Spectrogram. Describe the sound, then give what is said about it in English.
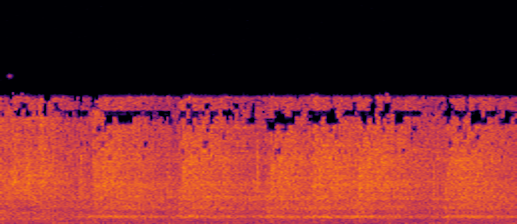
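The Rangers' NHL hockey goal horn blares steadily for several seconds, loud and droning, over a dense roar of cheering crowd noise with no clear talking. “Oh, that's the Rangers.”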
